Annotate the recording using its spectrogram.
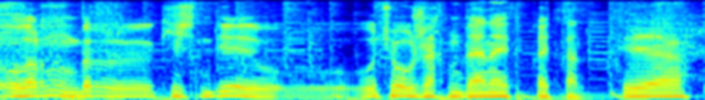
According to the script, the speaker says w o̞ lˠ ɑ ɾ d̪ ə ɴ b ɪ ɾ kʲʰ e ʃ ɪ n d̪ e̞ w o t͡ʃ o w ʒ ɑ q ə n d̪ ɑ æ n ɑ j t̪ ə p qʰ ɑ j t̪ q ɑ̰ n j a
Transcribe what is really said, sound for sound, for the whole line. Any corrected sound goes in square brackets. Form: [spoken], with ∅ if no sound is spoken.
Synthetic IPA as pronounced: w o̞ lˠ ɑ ɾ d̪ ə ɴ b ɪ ɾ kʲʰ e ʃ ɪ n d̪ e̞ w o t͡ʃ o w ʒ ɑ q ə n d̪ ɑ æ n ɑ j t̪ ə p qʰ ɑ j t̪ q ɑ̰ n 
